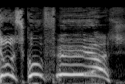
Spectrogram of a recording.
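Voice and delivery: play-acted, shrill, very high yelling shout. Retelling an older man with a walker shouting in his face, re-enacted shouting. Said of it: "så råbte han mig lige i hovedet".

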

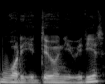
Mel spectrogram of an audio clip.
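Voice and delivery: ordinary delivery

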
